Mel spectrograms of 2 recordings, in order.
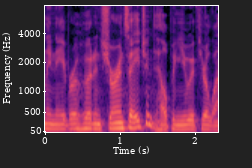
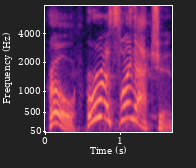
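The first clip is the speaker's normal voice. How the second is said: booming, drawn-out ring announcer call; wrestling ring announcer voice; 12 semitones higher, 6 dB louder, much slower than usual. Shown as a demonstration. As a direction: announce it like a main-event introduction, high and loud. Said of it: "I'll give you the full announcer voice".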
